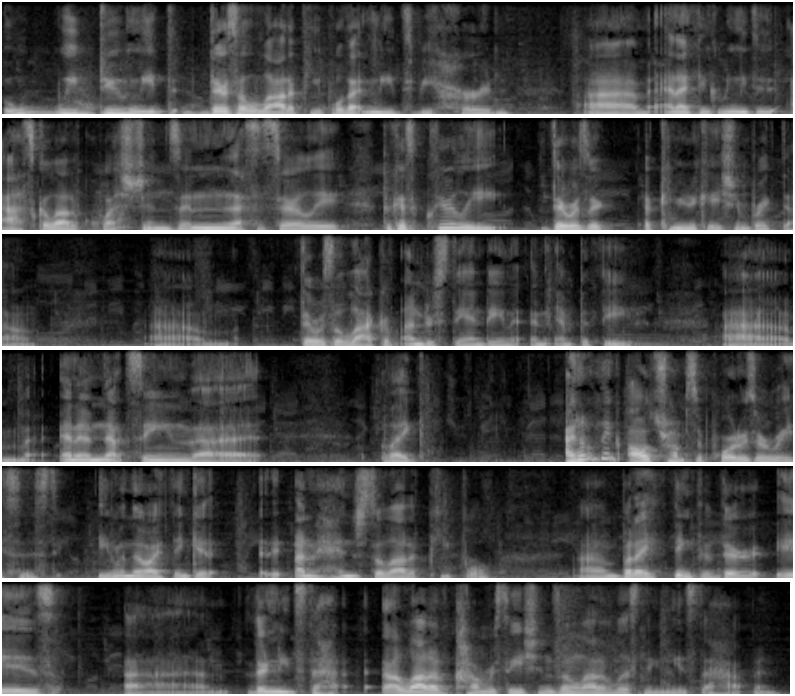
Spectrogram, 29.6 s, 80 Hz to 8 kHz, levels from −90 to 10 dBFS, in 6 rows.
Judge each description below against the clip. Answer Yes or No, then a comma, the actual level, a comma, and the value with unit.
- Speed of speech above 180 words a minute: Yes, average, 190 wpm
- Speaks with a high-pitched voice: No, low, 135 Hz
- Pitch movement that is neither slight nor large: Yes, average, 4.7 semitones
